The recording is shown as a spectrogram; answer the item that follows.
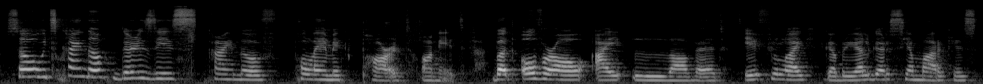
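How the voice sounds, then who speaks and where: A woman from Brazil with a Brazilian Portuguese accent, a native Portuguese speaker chatting enthusiastically to camera and often restarting her phrases. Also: mid-range voice. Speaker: wellness vlogger. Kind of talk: casual chat to camera.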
